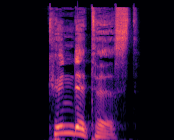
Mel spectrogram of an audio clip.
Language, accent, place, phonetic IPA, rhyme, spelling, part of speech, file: German, Germany, Berlin, [ˈkʏndətəst], -ʏndətəst, kündetest, verb, De-kündetest.ogg
- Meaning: inflection of künden: 1. second-person singular preterite 2. second-person singular subjunctive II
